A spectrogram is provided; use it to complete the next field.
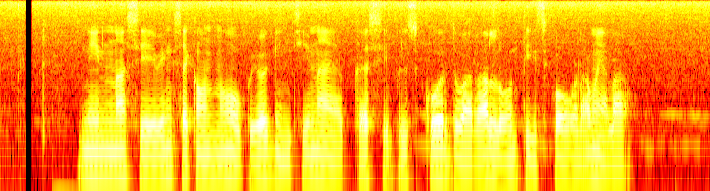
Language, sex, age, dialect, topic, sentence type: Telugu, male, 18-24, Utterandhra, banking, question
